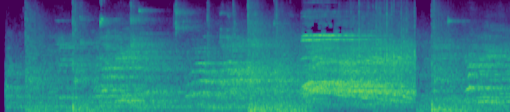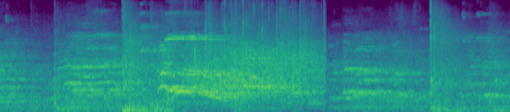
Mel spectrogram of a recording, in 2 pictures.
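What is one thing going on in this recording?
Young men shout on a volleyball court in an echoing gym.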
